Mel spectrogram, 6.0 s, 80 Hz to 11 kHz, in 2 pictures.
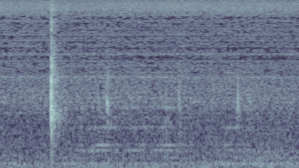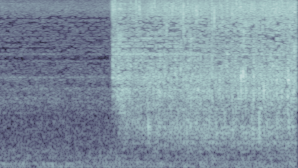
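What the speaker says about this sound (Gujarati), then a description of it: "તેલ ગરમ થઈ ગયું છે તો 1 ટીસ્પૂન જેટલું જીરું એડ કરીશું।" About a teaspoon of cumin seeds drops into hot oil and breaks into a loud, continuous sizzle and hiss after a few faint clicks, with no talking.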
